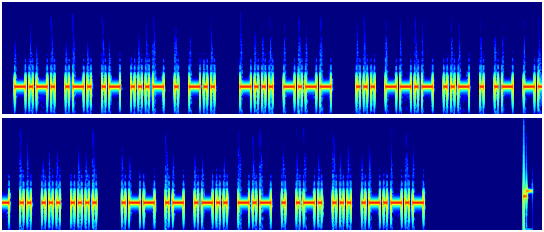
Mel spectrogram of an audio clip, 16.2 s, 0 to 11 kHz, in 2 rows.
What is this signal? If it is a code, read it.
Morse code, heard as a keyed tone, about 22 wpm, 700 Hz. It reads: CRAVED BY SQUEAMISH WALKERS.
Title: Pangram Challenge v2 - 22wpm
